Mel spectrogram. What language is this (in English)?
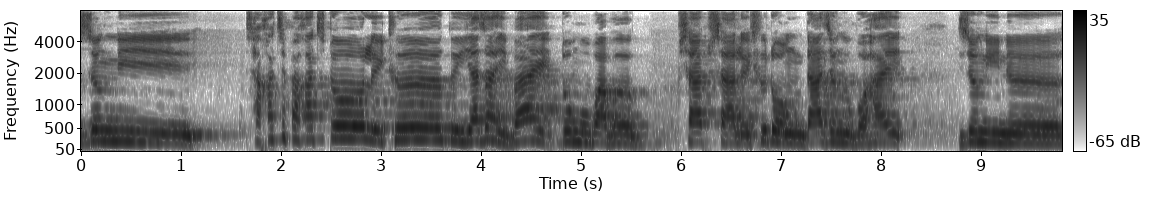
Bodo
